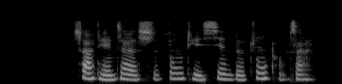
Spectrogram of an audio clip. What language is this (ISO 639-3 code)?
zho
